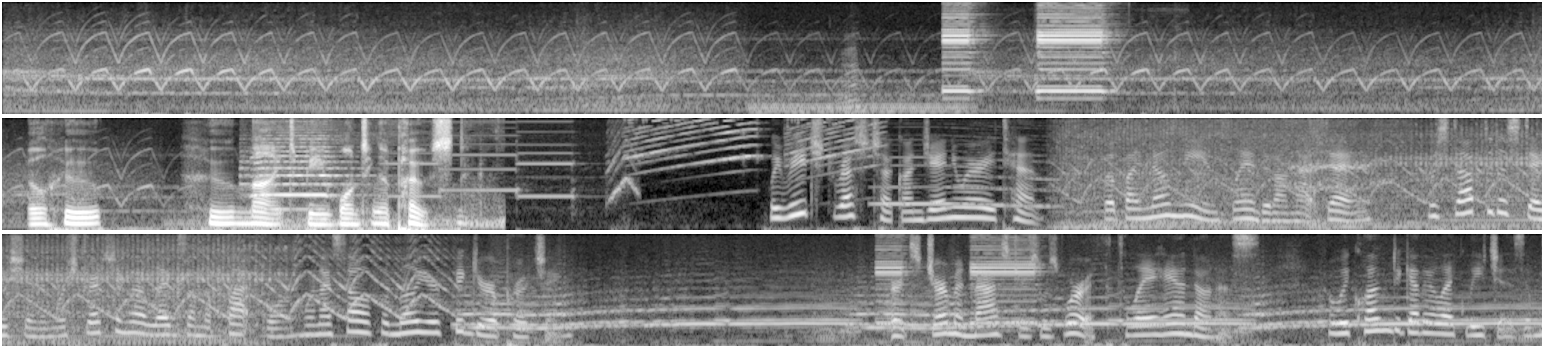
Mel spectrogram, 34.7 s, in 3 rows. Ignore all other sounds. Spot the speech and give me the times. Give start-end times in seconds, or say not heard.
11.7-12.3, 12.9-15.0, 17.3-27.4, 29.8-34.6.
